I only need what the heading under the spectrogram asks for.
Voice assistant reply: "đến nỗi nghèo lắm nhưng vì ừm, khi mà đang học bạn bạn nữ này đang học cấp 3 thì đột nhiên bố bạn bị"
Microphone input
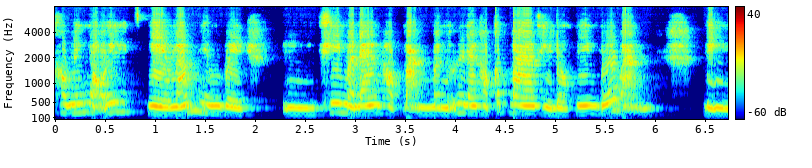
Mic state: echo only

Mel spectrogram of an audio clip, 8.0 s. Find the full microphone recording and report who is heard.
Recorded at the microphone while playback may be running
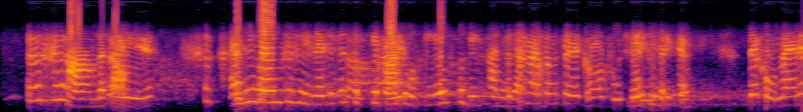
both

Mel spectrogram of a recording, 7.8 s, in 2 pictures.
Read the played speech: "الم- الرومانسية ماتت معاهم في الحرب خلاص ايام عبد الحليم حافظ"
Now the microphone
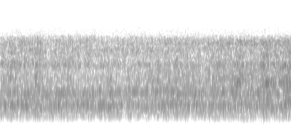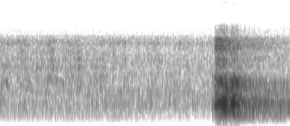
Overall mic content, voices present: user only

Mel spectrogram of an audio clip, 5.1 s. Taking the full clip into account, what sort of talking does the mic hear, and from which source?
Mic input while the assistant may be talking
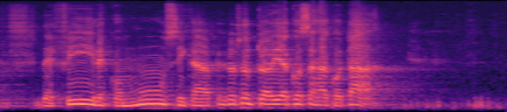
echo only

